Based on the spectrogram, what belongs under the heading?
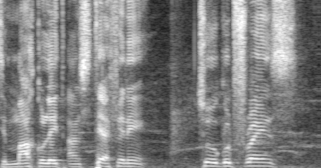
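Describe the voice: The voice is a man's. He delivers his words at a fairly slow pace.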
